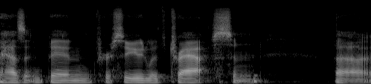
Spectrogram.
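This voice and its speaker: A man with an American accent speaks in a very deep, low voice with a bright, sharp tone and monotone, flat intonation. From US South (North Carolina, West Virginia). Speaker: wildlife biologist. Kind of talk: casual interview.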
